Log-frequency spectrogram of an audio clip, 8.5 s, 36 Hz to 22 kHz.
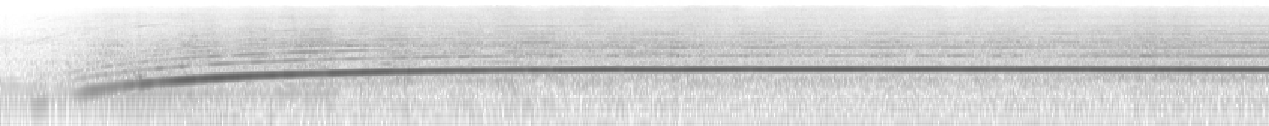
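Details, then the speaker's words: Hoover Dust Manager 2200 W bagless vacuum (DML 5224): the motor winds up in about two seconds to a piercing, siren-like steady howl with nothing loading it. It sounds unhealthy, with next to no suction. "and the problem with this machine it doesn't sound too hethy"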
